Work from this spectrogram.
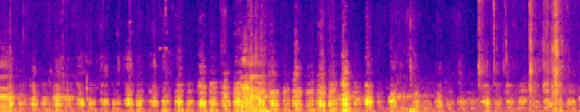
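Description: A thirsty coonhound pants close to the microphone on a hot Appalachian Trail hike, quick steady rhythmic breaths repeating throughout, fairly soft and with no talking.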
